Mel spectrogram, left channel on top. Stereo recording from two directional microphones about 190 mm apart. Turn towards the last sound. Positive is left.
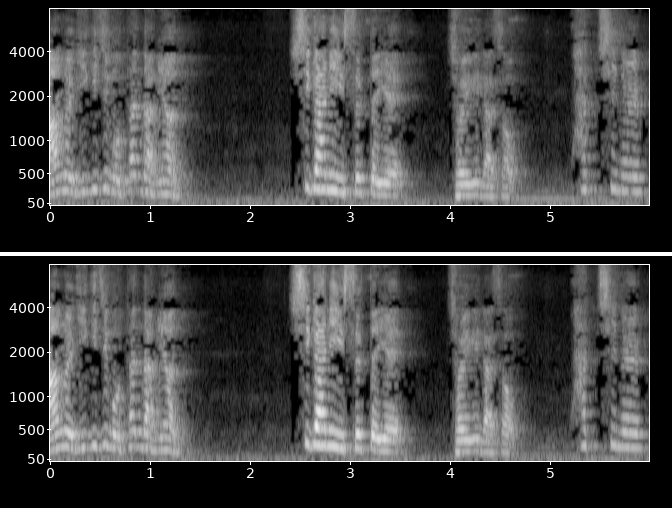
turn(degrees=-50)  # may be behind; listen again after turning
